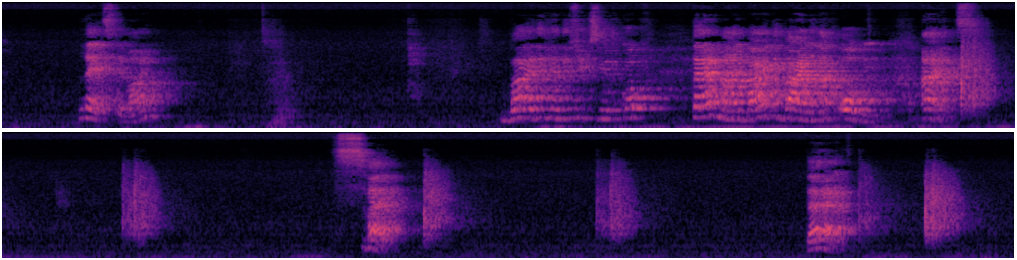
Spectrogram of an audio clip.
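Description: A woman speaks calmly in a large echoing room.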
